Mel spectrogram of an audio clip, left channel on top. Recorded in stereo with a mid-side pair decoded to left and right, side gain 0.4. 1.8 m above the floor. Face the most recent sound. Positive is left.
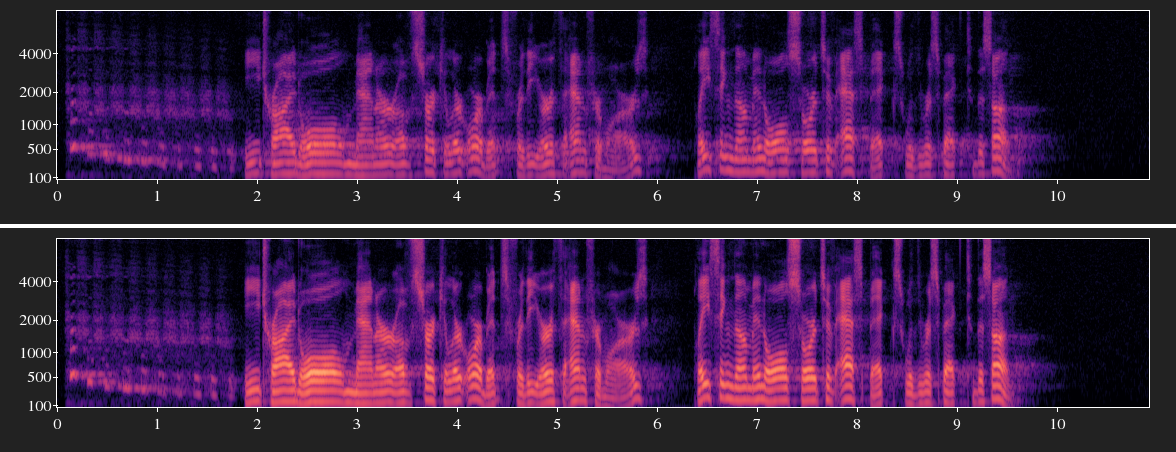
turn(degrees=-65)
